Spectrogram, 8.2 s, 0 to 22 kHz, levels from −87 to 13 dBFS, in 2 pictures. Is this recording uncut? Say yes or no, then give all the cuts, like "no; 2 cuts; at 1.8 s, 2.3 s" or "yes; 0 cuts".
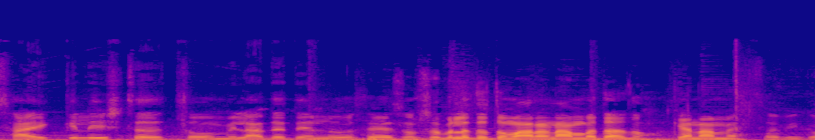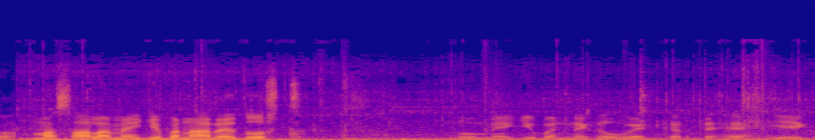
no; 1 cut; at 4.1 s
